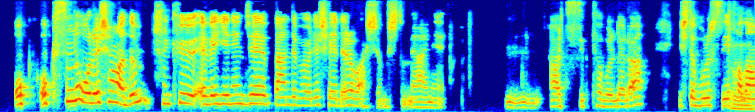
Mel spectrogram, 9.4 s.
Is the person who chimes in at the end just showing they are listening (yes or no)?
yes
